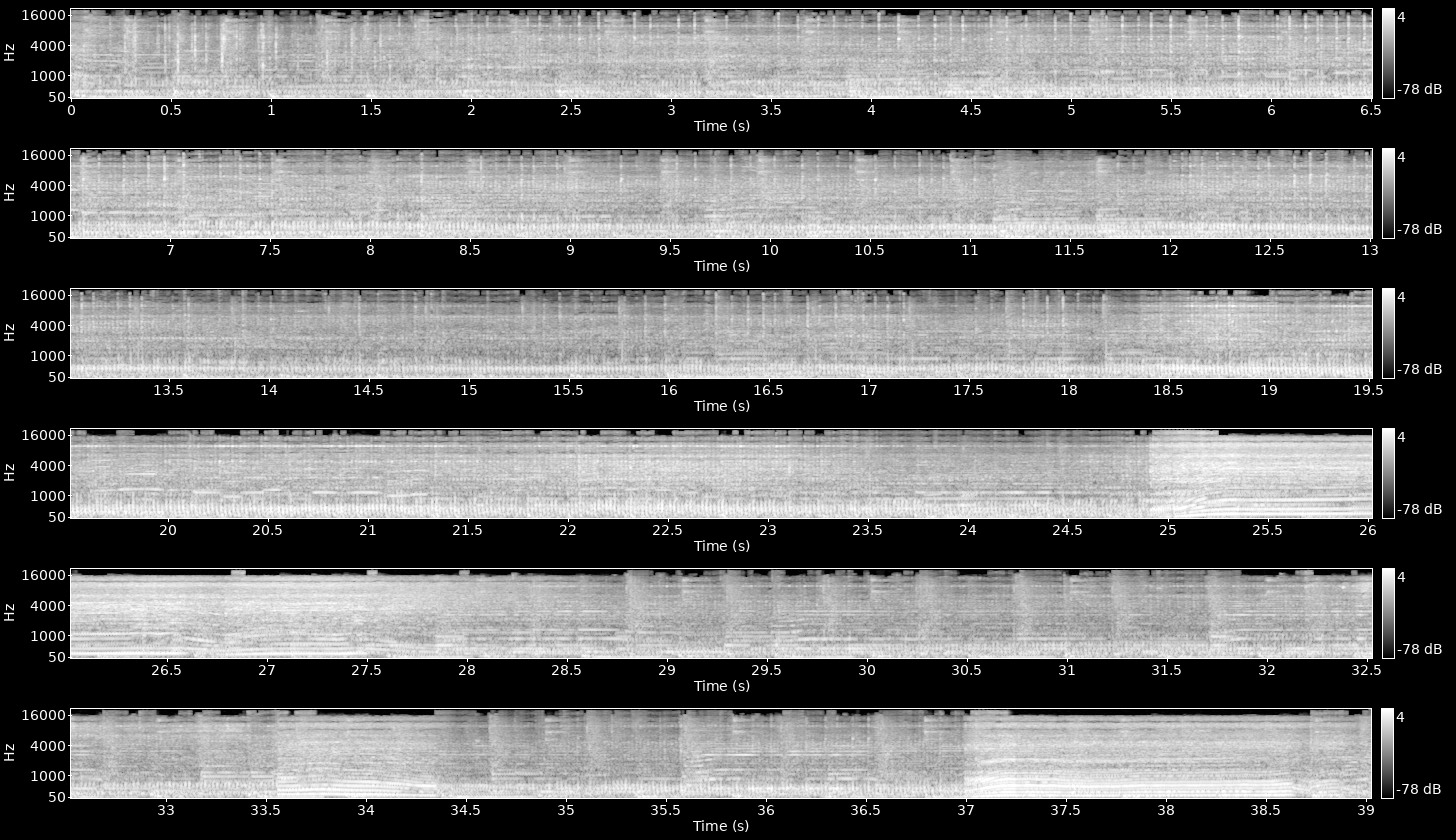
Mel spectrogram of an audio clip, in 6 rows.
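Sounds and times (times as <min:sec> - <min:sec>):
chainsaw revving: 0:00.0 - 0:39.0
music playing: 0:00.0 - 0:39.0.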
